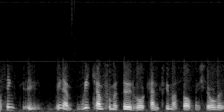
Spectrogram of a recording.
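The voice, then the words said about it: South African accent. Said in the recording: “as you can hear by the accent, coming from South Africa”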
